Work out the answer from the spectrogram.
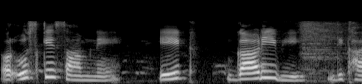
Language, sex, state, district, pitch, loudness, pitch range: Hindi, female, Himachal Pradesh, Shimla, 250 Hz, -16 LUFS, 215-280 Hz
